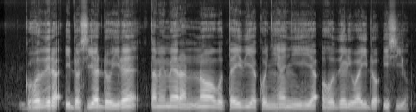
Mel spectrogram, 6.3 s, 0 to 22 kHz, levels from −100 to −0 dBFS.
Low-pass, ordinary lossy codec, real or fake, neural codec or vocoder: none; none; fake; vocoder, 44.1 kHz, 128 mel bands every 256 samples, BigVGAN v2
